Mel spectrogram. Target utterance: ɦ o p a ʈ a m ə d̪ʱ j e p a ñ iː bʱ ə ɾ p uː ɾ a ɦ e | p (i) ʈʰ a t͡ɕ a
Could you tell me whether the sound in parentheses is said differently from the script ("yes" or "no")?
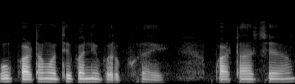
yes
